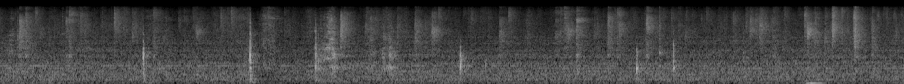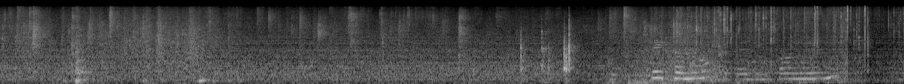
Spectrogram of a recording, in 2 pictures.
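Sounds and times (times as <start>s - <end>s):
onion sizzling in hot oil: 0.0s - 8.0s, 8.7s - 18.0s.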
